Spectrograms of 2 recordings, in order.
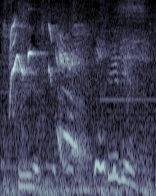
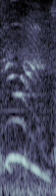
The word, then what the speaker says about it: Ceres: Serious. No, Ceres. Okay, fine, whatever. Ceres is not even that. Okay. Whatever you pronounce, yeah, that's right.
